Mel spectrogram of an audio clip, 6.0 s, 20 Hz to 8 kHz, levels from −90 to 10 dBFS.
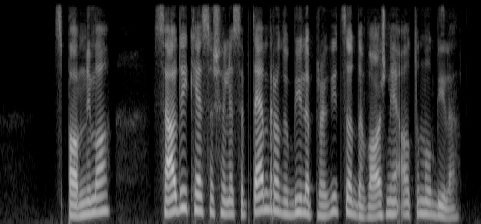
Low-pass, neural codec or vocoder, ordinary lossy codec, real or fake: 7.2 kHz; codec, 24 kHz, 1 kbps, SNAC; none; fake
